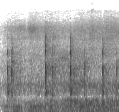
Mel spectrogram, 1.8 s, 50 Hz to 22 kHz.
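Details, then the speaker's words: Stock 16hp Briggs & Stratton Vanguard V-twin, just revived, made bottom-end noise when run. Turned by hand with the engine off, it gives sharp irregular clicks and clunks; owner suspects a rod knock or loose rod cap. "ran it noticed selling was making a little bit of bottom end noise shut her down"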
